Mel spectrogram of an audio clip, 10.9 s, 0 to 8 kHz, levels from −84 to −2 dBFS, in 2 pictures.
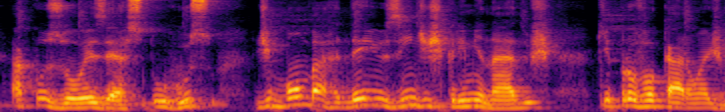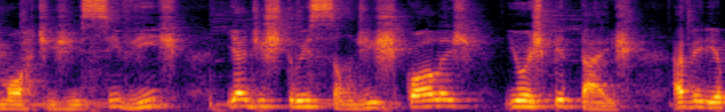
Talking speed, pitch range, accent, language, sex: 115 wpm, 120-165 Hz, Brazilian, Portuguese, male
